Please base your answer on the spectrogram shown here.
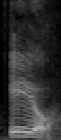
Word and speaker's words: air: ये हमारा सेकेंड है, यदि किसी वर्ड में AI के बाद R आए, ठीक है, यहाँ पर बोला गया है AI के बाद R आए तो AI का उच्चारण ए में किया जाता है, ए।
